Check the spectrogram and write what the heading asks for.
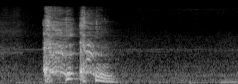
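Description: A man coughing, two harsh coughs about half a second in, set off by the sharp fumes of dried chillies toasting in a hot wok.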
